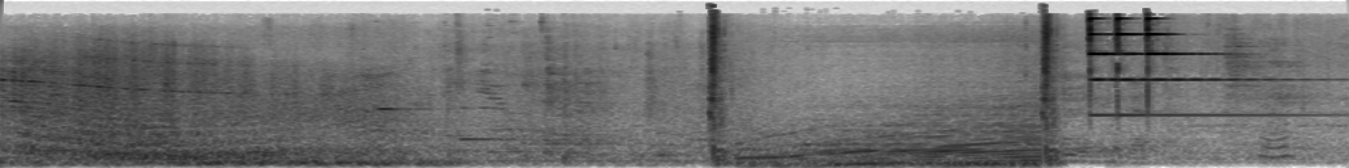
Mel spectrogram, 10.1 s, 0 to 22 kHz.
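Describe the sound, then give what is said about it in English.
An airplane landing sound effect: a loud, continuous engine roar broken by two sharp thumps, then a bright, ringing bell-like chime near the end as the roar cuts out. “Flight 381 requests permission for landing.”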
